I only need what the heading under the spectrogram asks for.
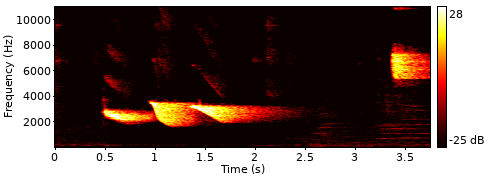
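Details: Singing contest between two green-winged saltators: three strong falling whistles, the last drawn out and fading, then a brief thin high note.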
